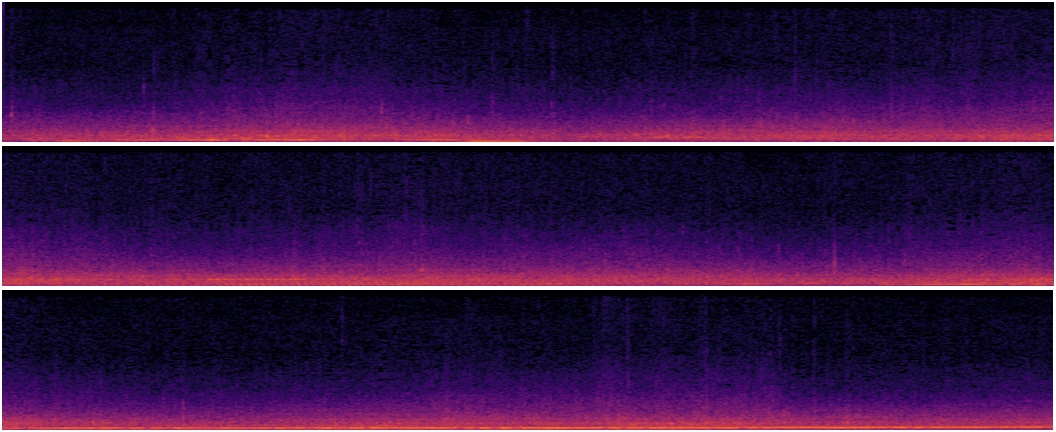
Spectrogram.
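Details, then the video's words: Bowhead whale song of short low moans and a brief bent note early on, then a long, slowly rising whistle-like moan that climbs through the final six seconds over ocean hiss. "Bowhead whale songs for deep focus"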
